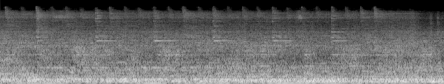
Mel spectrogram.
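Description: Live death metal band playing loudly: distorted, low-tuned guitars and bass over fast drumming with rapid cymbal strokes.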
